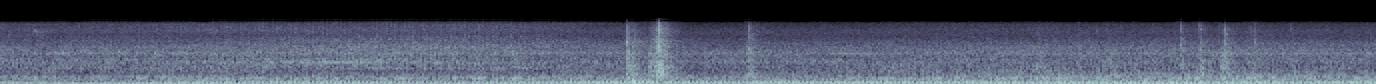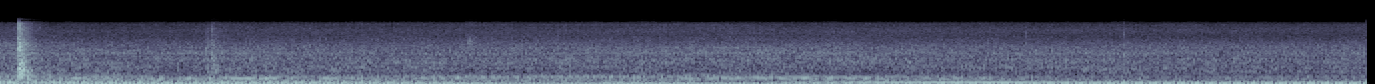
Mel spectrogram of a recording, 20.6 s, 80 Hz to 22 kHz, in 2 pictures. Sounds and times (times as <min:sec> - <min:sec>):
Car: 0:00.0 - 0:20.6
Idling: 0:00.0 - 0:20.6.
